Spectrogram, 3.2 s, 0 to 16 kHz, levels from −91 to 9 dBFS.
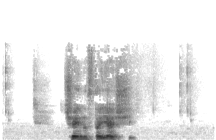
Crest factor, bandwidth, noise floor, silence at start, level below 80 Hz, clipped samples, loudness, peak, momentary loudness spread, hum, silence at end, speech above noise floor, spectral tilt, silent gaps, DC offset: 20 dB; 11 kHz; -64 dBFS; 1 s; -70 dBFS; under 0.1%; -16 LUFS; 0 dBFS; 16 LU; none; 1.25 s; 49 dB; -4 dB/octave; none; under 0.1%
